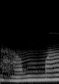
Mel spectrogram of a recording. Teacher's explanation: میم مشدد، ایک الف کی مقدار غنہ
